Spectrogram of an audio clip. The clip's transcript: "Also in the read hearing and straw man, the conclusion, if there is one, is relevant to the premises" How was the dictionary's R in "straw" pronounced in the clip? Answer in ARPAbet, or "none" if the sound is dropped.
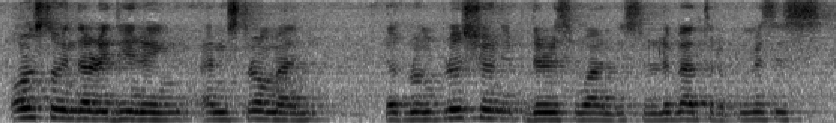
R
